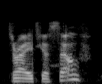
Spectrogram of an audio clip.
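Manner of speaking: ordinary delivery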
